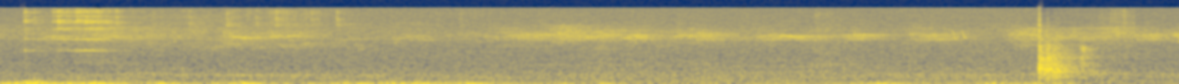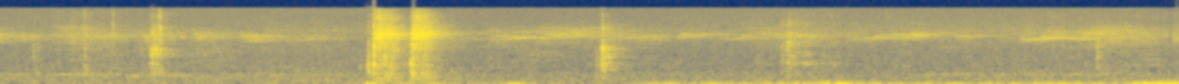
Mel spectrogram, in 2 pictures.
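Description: Several sharp metal clinks and knocks from the stainless steel Vietnamese phin coffee dripper being handled, the loudest about two-thirds of the way through. Birds chirp steadily in the background.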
